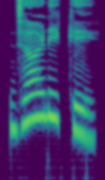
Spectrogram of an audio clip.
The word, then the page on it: ಝಾಡಿಕೆ: kannada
